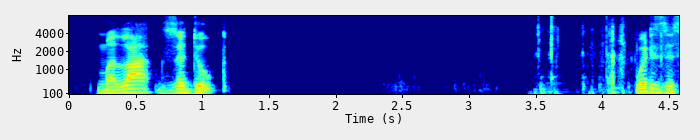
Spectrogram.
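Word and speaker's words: Melchizedek: You may know it as Melzdc. True pronunciation Malak Zaduk.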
